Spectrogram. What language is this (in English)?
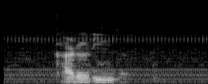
Portuguese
